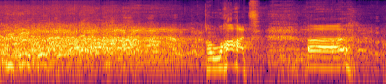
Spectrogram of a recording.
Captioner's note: audience laughter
